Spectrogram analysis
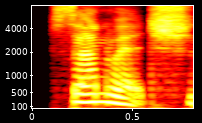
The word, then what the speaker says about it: sandwich: This is a word we use all the time, and again, the D is frequently silent. It's commonly pronounced as sandwich. So you'll hear the N flow directly into the W sound.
